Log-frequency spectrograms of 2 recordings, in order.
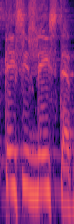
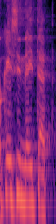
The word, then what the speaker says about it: Casey Neistat: Aprende, aprende a pronunciarlo bien, güey. Es Casey Neistat, no Casey Neistat.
